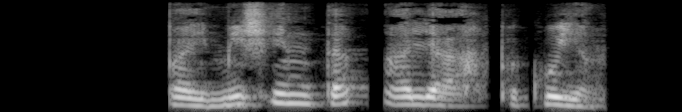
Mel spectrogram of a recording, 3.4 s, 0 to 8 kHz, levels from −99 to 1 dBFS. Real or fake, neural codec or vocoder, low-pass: fake; vocoder, 44.1 kHz, 128 mel bands every 256 samples, BigVGAN v2; 7.2 kHz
